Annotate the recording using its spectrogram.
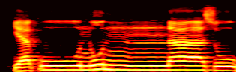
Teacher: نون کی پیش کی آواز ناک میں نہیں جانی چاہیے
